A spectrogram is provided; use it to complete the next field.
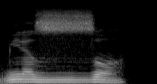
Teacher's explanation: Dia baca, dia sorokkan lidah dia belakang gigi bawah tu. Minazza. Tidak tepat.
